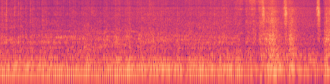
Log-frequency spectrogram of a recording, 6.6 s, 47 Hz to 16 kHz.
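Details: LQ4 V8 swapped into a Fairmont, running on a Holley Terminator X, started after wiring and cooling work; catches and settles into a deep, steady lope at idle, no knocks or ticks, clean healthy normal idle.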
